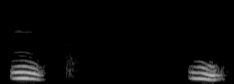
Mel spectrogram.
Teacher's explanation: ऊ ऊ ओठ हमारे हो रहे हैं। ऊ ओठों का प्रयोग कर रहे हैं ना तो हमारा आएगा ओष्ठ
